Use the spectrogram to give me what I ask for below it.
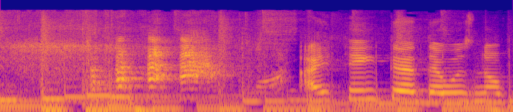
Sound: laughing

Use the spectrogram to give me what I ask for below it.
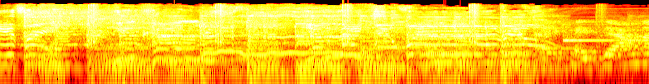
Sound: countdown timer beeping

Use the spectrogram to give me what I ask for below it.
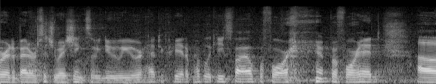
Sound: laughs

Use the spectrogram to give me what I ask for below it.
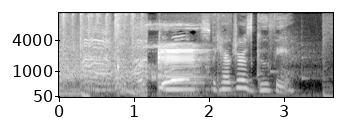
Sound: buzzer

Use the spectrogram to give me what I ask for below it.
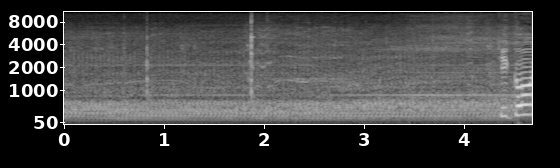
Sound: engines rumbling; clicking sound

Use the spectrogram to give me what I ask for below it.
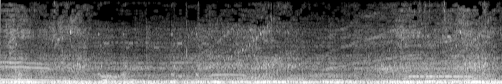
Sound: electronic beeping

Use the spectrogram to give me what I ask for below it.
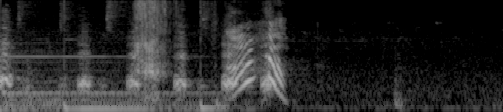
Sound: crunching

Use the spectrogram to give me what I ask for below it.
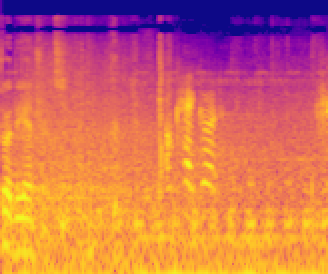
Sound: Lucy through radio; Shaun through radio

